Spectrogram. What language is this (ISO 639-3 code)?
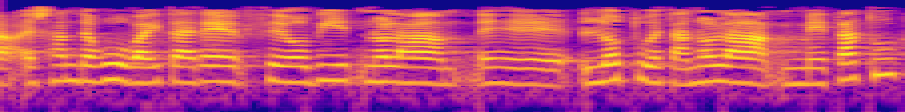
eus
